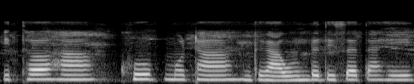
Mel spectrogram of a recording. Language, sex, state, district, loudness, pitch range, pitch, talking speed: Marathi, female, Maharashtra, Gondia, -17 LUFS, 210-225 Hz, 220 Hz, 100 wpm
